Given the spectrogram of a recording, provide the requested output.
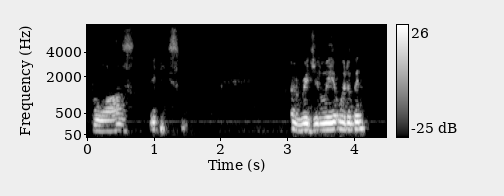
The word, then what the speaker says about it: Boise: I know of Boise, Idaho, or Boise, if you pronounce it correctly.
